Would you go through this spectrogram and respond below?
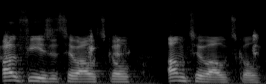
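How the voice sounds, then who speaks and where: A man's voice: medium pitch, moderate pace, background noise. A man co-hosting a podcast, chatting casually and swearing freely with a laugh. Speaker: podcast co-host. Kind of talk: casual pub-style chat.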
